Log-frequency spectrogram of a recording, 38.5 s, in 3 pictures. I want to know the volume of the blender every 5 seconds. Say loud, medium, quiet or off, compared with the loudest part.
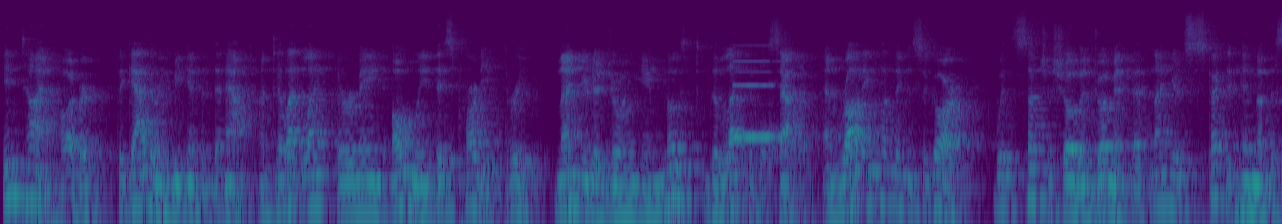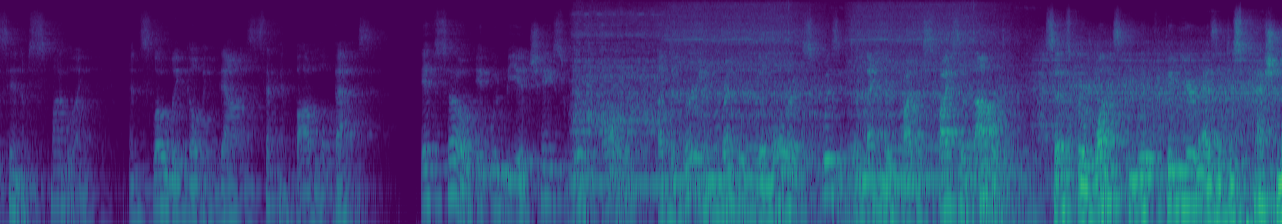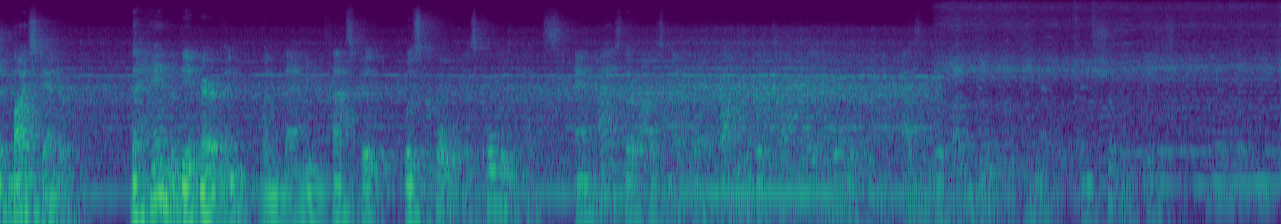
off, off, off, medium, medium, medium, loud, medium.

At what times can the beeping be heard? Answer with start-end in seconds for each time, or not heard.
7.3-7.8.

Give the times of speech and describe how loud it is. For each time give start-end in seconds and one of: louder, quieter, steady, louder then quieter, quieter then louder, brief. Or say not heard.
0.0-38.4 louder then quieter.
